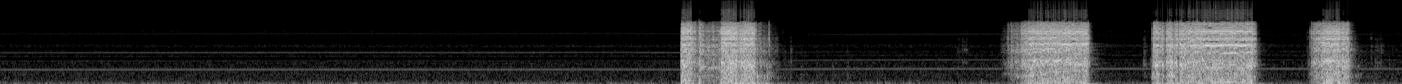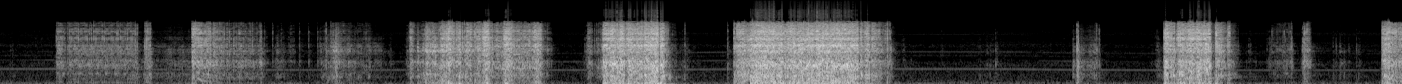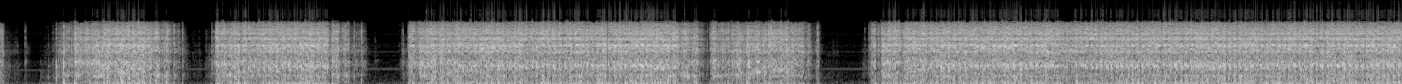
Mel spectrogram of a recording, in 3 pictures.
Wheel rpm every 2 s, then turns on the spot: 0, 0, 10, 80, 40, 70, 20, 20, 50, 120, 110, 10, 40, 30, 100, 110, 200, 80, 180, 220, 220.
14-16 34-36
